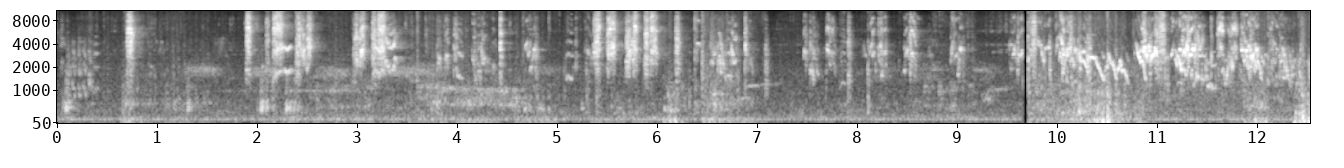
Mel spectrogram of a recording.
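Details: Happy budgie with sparse sharp chirps and clicks at first, then a louder stretch of dense warbling chatter near the end alongside a brief fluttering or rustling sound.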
